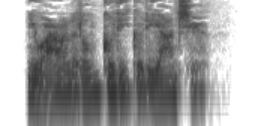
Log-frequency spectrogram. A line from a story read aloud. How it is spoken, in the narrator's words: He laughed softly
